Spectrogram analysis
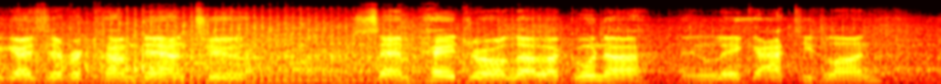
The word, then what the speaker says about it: San Pedro: Marlene grew up in a town called Sen Pedro that's how they say it over there but it is San Pedro same name as this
